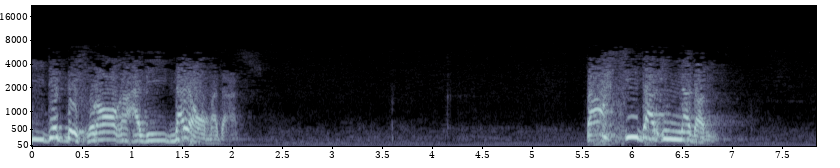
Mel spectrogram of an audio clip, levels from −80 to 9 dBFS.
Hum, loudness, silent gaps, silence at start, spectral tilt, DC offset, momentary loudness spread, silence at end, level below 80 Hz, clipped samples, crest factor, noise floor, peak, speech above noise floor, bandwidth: none; -13 LUFS; none; 0 s; -6 dB/octave; 0.1%; 12 LU; 0.95 s; -48 dBFS; under 0.1%; 14 dB; -48 dBFS; -2 dBFS; 35 dB; 6 kHz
